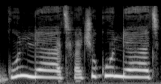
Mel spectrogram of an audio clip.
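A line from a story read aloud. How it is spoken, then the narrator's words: Whining shrill child's scream. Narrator (Russian): карапуз хныкал и пронзительно кричал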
